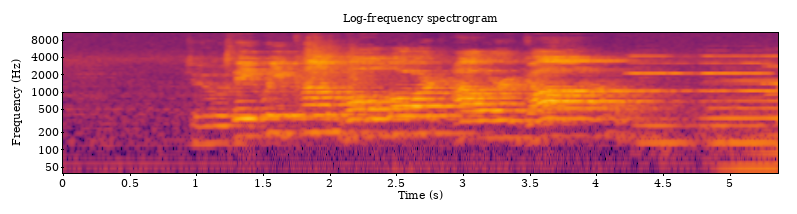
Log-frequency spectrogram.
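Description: An elderly man chants in a sung voice, echoing in a large hall.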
